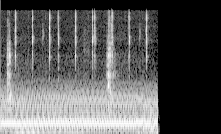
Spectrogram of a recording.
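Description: Rapid, even ticking, about seven ticks a second, over a sustained low drone. Both cut off abruptly about a second and a half in, leaving total silence.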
